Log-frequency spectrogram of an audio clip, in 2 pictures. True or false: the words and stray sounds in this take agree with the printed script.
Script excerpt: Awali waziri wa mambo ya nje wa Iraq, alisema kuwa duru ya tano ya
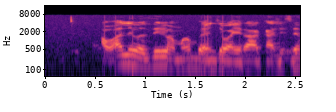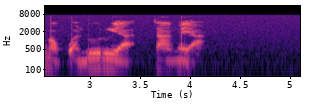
true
